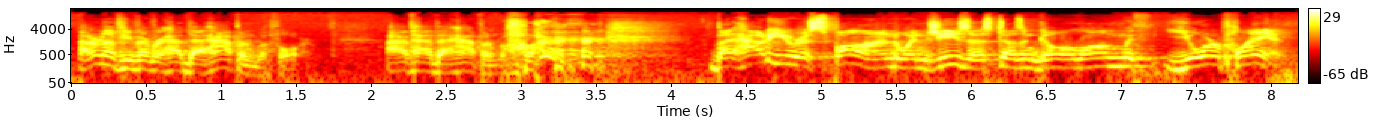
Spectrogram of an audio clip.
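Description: High-voiced man preaching conversationally. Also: moderate pace, rough recording. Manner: acts out scenes with lively voices and laughs; conversational, uses many fillers. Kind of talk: sermon.

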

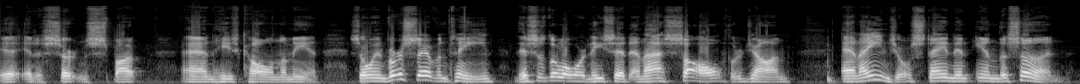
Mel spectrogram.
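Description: A man preaching a teaching sermon on scripture, folksy and conversational, often asking his listeners questions. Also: mid-range voice.

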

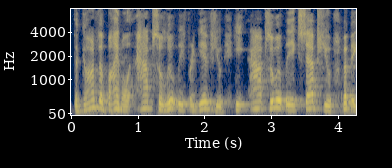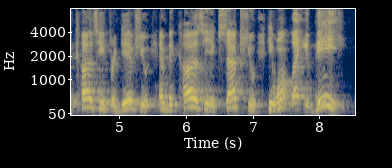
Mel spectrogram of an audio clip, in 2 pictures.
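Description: High-voiced man preaching emphatically. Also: expressive, brisk, few pauses. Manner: emphatic, repetitive rhetoric. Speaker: pastor. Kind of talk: sermon.

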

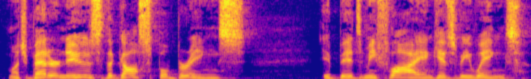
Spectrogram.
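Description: A man preaching a sermon as pastor in a church, earnest, moving between brisk passages and slow, emphatic lines. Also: sits high, a bit bright.

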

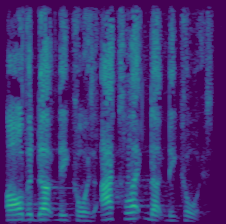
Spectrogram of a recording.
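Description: A man's voice: high voice, fairly quick. A man with a Southern US accent preaching in a folksy, down-home storytelling style, with a drawl and acted-out bits of dialogue. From American South. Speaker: pastor preaching.

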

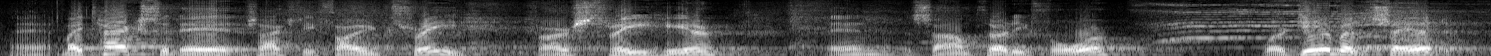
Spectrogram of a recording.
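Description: A man's voice: mid-range voice, big pitch swings, measured pace, a little hiss or hum. A male pastor giving a sermon to a congregation, earnest and rising to emphatic preaching. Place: church sanctuary. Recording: long church reverb.

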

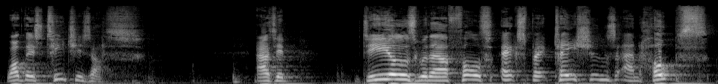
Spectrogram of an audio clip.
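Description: A man preaching a sermon in an earnest, emphatic way, often dropping suddenly to a hush. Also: high voice, slow.

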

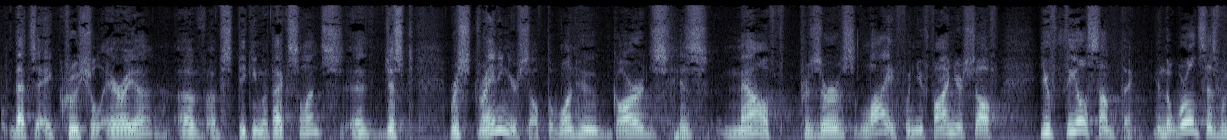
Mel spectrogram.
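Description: A man's voice: medium pitch, darkish tone, breathy edge, long reverb tail. A man preaching a sermon in an earnest, emphatic way, often quoting scripture.

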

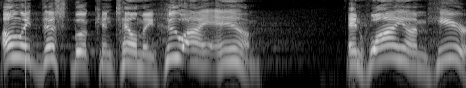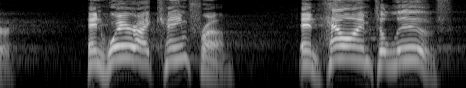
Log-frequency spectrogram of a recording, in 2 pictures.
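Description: A man's voice: very high voice, big pitch swings, slow pace, bright, forceful tone. A male pastor preaching a sermon from the pulpit, emphatic and repeating words for force. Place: church sanctuary. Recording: reverberant hall.

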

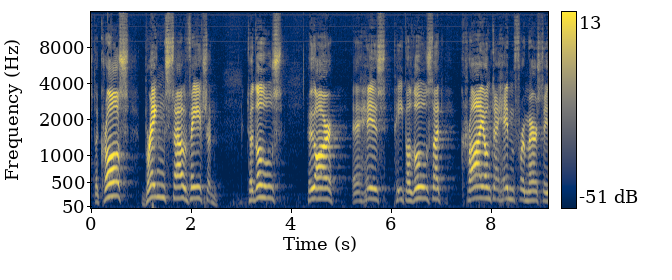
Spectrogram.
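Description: A man preaching a sermon as pastor, speaking in slow, earnest phrases that rise on each point, and reading out old-style scripture. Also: high voice, sharp tone. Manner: quotes King James scripture aloud.

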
